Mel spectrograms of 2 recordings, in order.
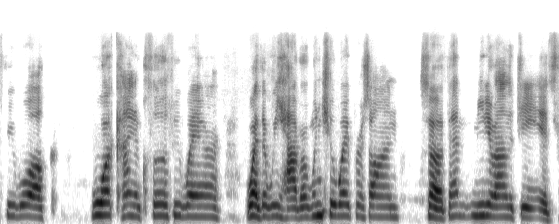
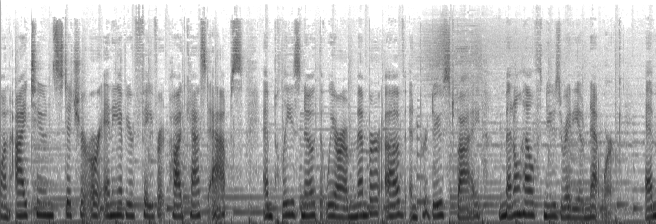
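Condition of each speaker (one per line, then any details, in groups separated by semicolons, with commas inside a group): Cerebral palsy; present from birth, hearing loss
No condition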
